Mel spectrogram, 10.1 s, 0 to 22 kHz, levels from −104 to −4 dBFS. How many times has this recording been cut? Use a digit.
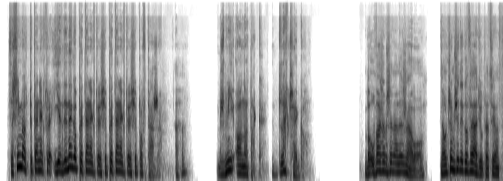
3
